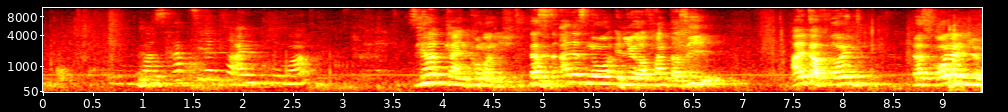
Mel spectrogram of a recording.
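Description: A young man speaks loudly and theatrically in an echoing hall.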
